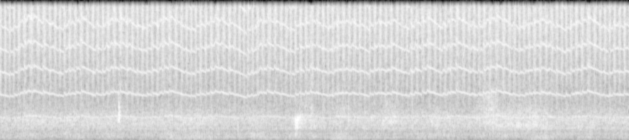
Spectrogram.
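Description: Mitsubishi Lancer Evolution IV Group N rally car's turbocharged four-cylinder engine idling steadily, heard from inside the cabin, with a couple of faint clicks.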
